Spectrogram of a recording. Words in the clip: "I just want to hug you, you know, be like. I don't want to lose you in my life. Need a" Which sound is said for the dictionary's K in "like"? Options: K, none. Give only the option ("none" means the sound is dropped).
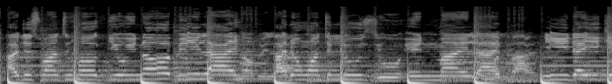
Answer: none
